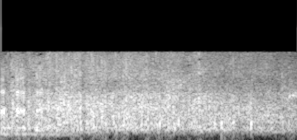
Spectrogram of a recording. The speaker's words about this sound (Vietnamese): Nên vậy cho một chầm pháo tay.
